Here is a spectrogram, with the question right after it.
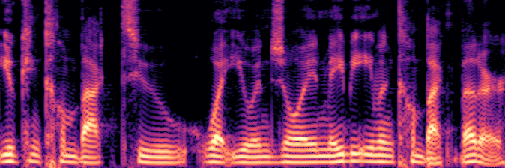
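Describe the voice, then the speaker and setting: On a very clean recording with a silent background, a man speaks at a medium pitch with an American accent. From US South. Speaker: podcast co-host, fitness. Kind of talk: casual chat.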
